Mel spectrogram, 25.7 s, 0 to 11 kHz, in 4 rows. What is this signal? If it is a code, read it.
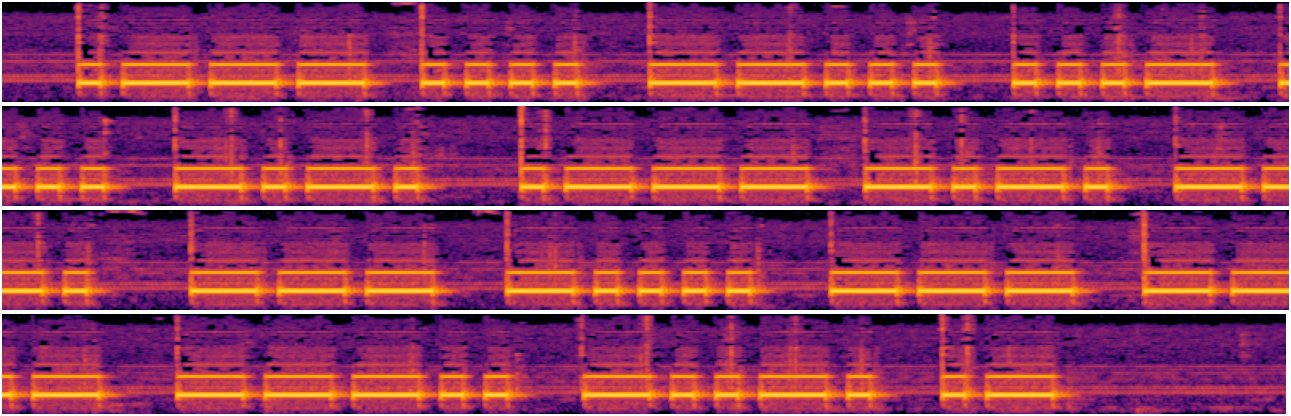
Morse code, heard as a keyed tone, about 11 wpm, 660 Hz. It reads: JH7VSC JCGO6OO8/A
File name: jh8cbh / 2021cw / cw18b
